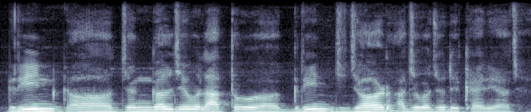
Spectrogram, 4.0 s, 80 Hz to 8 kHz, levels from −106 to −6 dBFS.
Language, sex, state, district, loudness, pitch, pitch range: Gujarati, male, Gujarat, Valsad, -16 LUFS, 145 Hz, 135-155 Hz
